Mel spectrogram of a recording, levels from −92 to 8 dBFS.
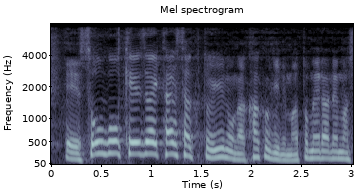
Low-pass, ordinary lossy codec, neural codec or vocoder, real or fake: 7.2 kHz; none; autoencoder, 48 kHz, 32 numbers a frame, DAC-VAE, trained on Japanese speech; fake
